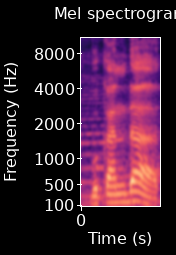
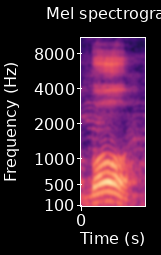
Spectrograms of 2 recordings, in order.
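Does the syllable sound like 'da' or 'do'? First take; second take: da; do. First: The syllable is light, sounding like 'da'. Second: The syllable is heavy, sounding like 'do'. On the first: The speaker calls it wrong. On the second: The speaker calls it right. "Do, bukan da, tapi do"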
